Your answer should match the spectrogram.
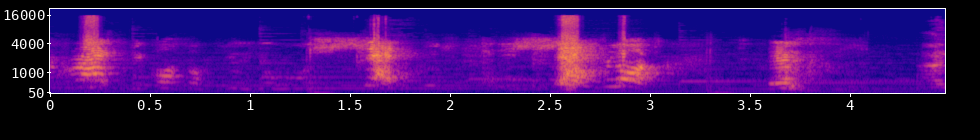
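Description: A woman shouting in short outbursts over background music with a steady held drone.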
